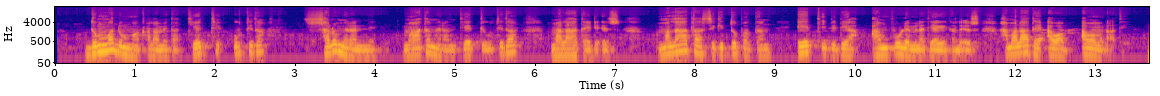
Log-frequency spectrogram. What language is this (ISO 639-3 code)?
wal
